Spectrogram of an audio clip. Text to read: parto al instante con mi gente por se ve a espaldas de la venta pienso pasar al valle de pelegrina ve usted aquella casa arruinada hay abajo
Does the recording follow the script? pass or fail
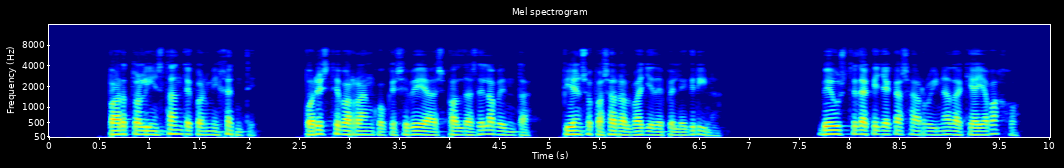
fail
